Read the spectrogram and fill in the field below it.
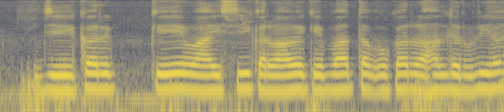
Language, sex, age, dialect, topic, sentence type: Bhojpuri, male, 25-30, Western, banking, question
